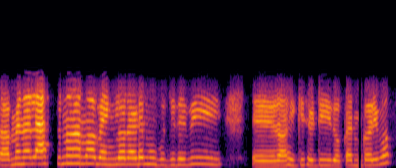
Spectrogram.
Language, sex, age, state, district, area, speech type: Odia, female, 45-60, Odisha, Sundergarh, rural, conversation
